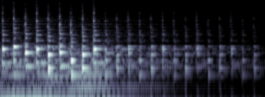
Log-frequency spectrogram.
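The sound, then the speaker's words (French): A phone ringtone plays a quick, steady run of bright electronic notes, clear at first, then gradually fading quieter over a few seconds, with no voices. “Et toi, tu réponds comme ça au téléphone ?”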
